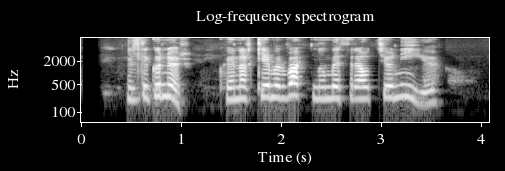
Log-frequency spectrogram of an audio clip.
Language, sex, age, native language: Icelandic, female, 40-49, Icelandic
